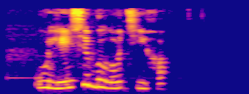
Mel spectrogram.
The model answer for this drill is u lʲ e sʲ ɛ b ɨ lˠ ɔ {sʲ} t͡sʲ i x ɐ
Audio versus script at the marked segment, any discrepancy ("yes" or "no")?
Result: yes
